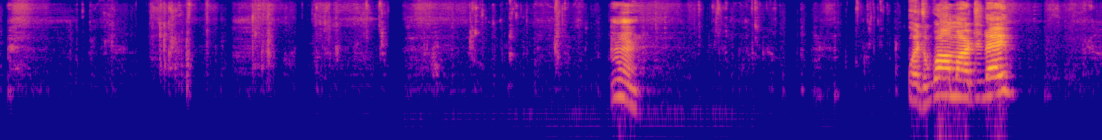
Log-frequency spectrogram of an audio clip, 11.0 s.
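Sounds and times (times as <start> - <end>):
biting and chewing corn cob: 0.6 - 9.1.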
